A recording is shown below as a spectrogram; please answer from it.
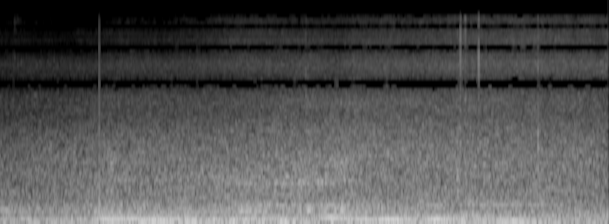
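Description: A steady low rumble that grows louder about a second in and holds.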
